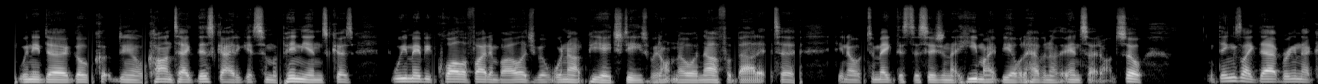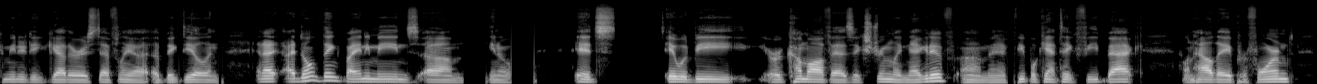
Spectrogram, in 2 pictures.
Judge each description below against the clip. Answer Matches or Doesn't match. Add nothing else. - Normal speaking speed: Doesn't match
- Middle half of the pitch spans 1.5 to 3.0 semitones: Matches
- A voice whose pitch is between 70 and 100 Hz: Doesn't match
